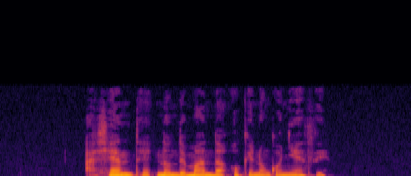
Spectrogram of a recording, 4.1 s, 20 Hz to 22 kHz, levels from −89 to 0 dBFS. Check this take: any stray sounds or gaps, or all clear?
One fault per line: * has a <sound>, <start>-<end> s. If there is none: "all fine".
all fine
